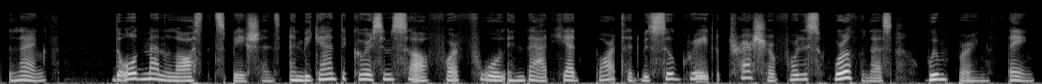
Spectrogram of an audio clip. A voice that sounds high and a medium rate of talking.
Yes: high, 200 Hz; average, 175 wpm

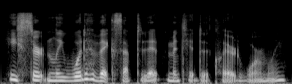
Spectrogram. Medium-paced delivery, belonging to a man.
No: average, 185 wpm; female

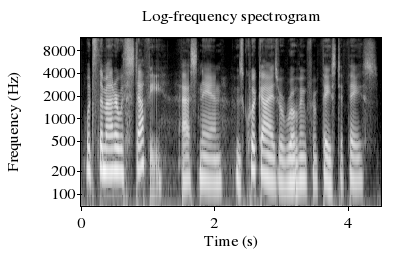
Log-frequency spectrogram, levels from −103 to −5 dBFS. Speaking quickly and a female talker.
Yes: fast, 215 wpm; female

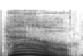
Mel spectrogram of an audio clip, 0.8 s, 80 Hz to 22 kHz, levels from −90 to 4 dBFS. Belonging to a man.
Yes: male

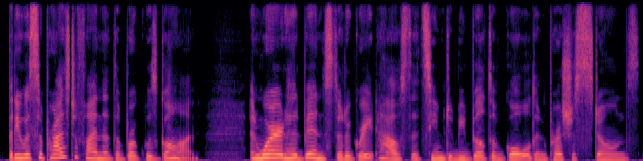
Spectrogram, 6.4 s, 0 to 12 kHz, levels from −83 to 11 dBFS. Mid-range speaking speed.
No: fast, 280 wpm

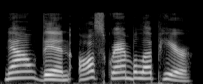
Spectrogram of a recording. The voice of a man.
No: female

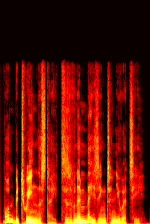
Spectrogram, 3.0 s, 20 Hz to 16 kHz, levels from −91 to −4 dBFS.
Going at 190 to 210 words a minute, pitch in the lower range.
Yes: average, 200 wpm; low, 115 Hz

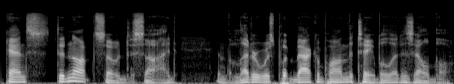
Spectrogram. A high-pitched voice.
No: very low, 95 Hz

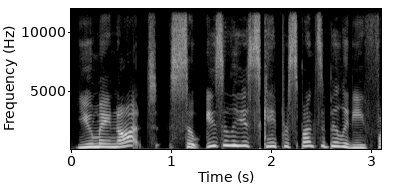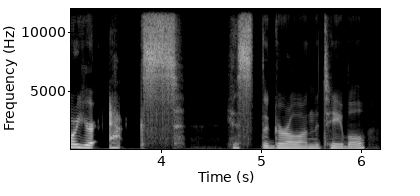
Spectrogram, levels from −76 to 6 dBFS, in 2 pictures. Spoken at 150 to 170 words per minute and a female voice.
Yes: average, 155 wpm; female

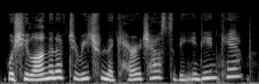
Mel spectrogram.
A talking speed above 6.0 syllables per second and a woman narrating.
Yes: 7.5 syllables/s; female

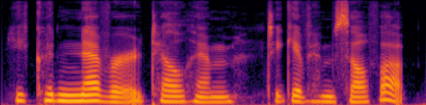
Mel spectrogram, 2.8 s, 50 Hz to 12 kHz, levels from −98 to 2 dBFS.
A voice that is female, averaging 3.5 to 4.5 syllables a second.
Yes: female; 4.4 syllables/s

